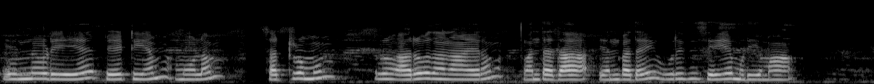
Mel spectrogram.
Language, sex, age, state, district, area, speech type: Tamil, female, 45-60, Tamil Nadu, Kallakurichi, urban, read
